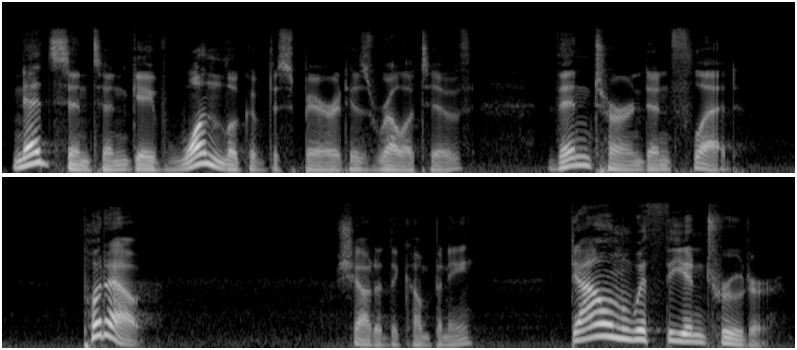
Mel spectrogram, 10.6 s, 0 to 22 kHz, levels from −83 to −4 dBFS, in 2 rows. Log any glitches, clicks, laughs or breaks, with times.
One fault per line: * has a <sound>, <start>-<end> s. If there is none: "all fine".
all fine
